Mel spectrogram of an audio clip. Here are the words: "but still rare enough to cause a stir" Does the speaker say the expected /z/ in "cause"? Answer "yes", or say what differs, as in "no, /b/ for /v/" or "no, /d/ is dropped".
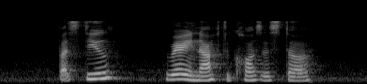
no, /s/ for /z/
